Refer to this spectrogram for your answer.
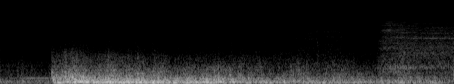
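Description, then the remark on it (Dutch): A deep, loud rumble of thunder from a thunderstorm under a black sky breaks in suddenly and rolls on for several seconds, slowly fading, with a faint hiss of rain or wind carrying into the quieter tail. “Het onweert om precies te zijn. En het onweert goed ook.”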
